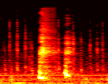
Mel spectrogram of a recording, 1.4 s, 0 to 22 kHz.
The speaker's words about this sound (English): Oh, this was one of the hardest effects for some reason. Mouse clicking. Really? It's really hard because a lot of the mouse clicks you'll hear that are Foley'd are like old school, like 90s Microsoft mice.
